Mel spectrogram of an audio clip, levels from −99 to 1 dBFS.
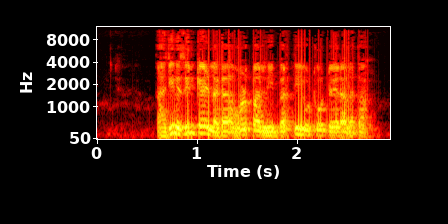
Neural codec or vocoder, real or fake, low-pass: none; real; 10.8 kHz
